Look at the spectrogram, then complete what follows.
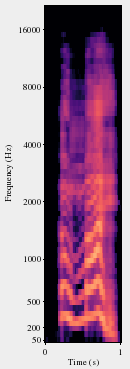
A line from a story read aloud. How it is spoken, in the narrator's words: Hermione squeal, terrified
